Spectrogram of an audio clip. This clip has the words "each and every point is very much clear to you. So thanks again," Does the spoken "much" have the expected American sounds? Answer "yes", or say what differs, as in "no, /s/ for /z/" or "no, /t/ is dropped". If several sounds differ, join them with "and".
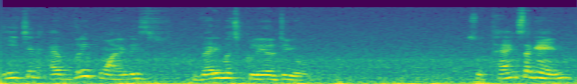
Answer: yes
